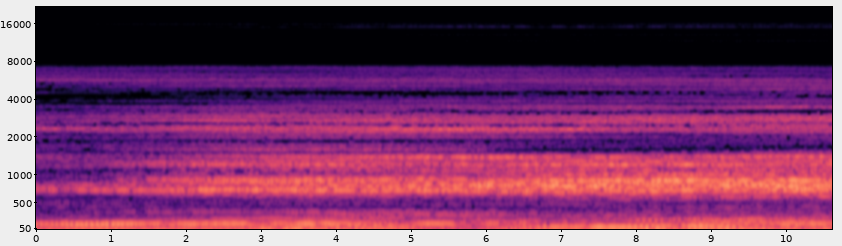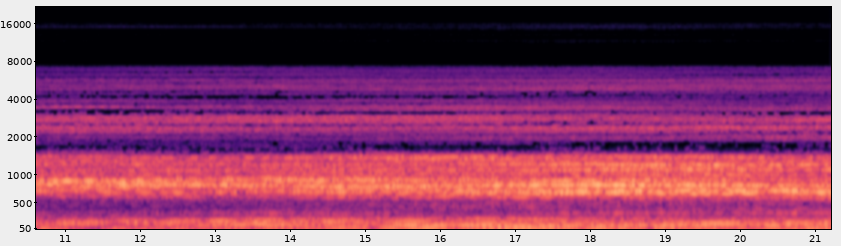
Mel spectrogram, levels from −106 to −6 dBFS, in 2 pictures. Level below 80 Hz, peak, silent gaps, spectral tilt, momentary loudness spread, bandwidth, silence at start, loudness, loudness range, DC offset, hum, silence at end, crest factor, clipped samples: -40 dBFS; -12 dBFS; none; -6.5 dB/octave; 10 LU; 7.6 kHz; 0 s; -28 LUFS; 9 LU; 0.4%; none; 0 s; 16 dB; under 0.1%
